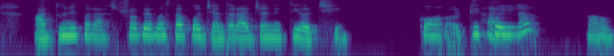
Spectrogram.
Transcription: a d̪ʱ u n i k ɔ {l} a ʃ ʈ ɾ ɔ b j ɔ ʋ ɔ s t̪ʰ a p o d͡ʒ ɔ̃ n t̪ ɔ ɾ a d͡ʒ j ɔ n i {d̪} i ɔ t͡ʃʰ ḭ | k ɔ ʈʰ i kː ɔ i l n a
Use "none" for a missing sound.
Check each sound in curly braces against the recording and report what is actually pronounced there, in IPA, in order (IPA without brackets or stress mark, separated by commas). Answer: ɾ, t̪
